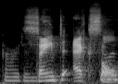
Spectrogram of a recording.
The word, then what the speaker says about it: Saint Axel: given by its owner that's how it's pronounced in French it still contributes Saint Axel with a hard X the building is regularly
